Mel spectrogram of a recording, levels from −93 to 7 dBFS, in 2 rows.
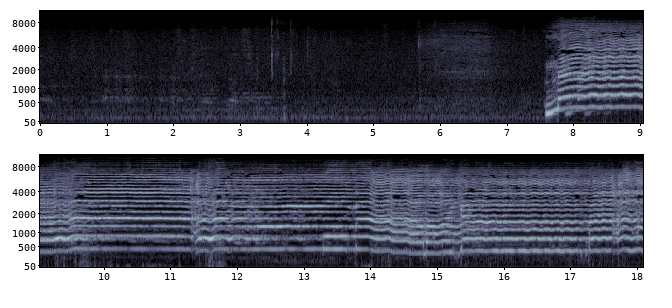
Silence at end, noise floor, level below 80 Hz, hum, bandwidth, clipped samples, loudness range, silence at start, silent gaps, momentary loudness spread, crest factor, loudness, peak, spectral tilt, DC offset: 0 s; -64 dBFS; -76 dBFS; none; 9.8 kHz; under 0.1%; 7 LU; 7.55 s; none; 4 LU; 14 dB; -24 LUFS; -14 dBFS; 0 dB/octave; under 0.1%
